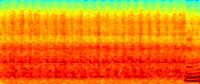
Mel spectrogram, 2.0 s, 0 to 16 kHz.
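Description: Janome 3160 computerized sewing machine running steadily at speed, sewing a darning stitch automatically: even, rapid needle strokes building a dense mend.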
